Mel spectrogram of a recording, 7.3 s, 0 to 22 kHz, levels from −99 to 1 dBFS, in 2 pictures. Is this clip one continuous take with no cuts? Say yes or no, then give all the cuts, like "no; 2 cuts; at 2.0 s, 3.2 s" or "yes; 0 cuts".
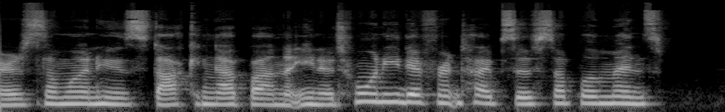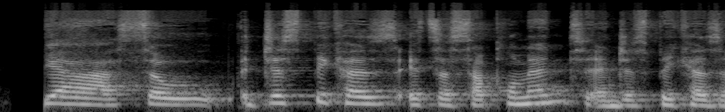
no; 1 cut; at 3.7 s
